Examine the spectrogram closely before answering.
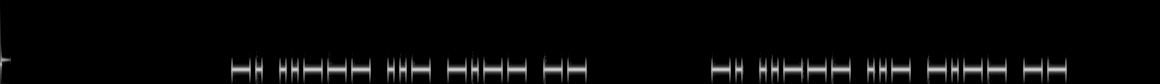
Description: Morse code, heard as a keyed tone, about 20 wpm, 700 Hz. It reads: N2UYM N2UYM
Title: USA Call Signs - 5 Characters - Repeated 2x - 20wpm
